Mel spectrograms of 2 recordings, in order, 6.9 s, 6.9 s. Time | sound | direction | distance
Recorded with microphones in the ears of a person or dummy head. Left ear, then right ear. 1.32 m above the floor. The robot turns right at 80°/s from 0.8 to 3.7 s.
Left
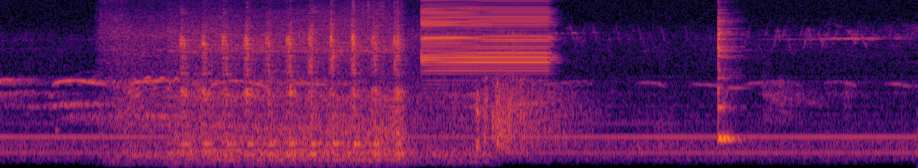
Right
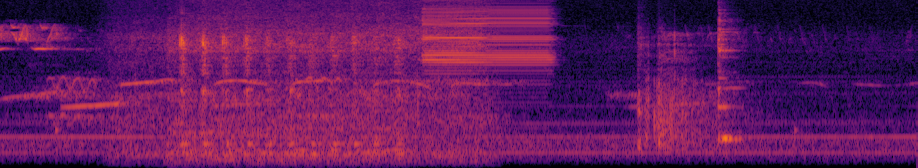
1.3 | ticking | 45° right | 1.1 m
3.2 | a doorbell | 70° left | 1.6 m
5.4 | a cowbell | 35° left (ahead or behind) | 2 m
